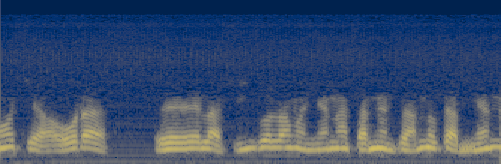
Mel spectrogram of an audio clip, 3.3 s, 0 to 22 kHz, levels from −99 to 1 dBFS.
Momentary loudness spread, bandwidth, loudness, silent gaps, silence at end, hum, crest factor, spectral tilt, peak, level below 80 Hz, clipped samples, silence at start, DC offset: 4 LU; 8.8 kHz; -26 LUFS; none; 0 s; none; 14 dB; -7.5 dB/octave; -10 dBFS; -64 dBFS; under 0.1%; 0 s; under 0.1%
